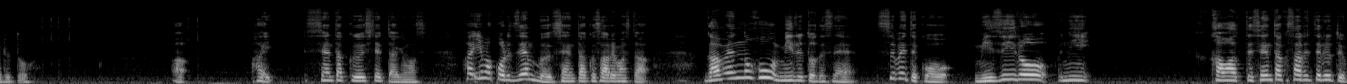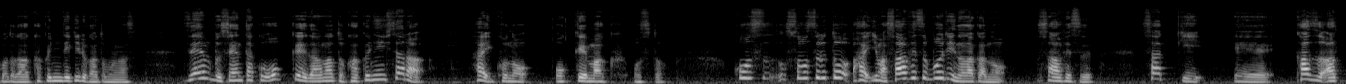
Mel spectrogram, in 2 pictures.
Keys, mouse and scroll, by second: 0.3 click, 0.5 click, 1.8 click, 8.1-13.0 middle drag, 18.9 click.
